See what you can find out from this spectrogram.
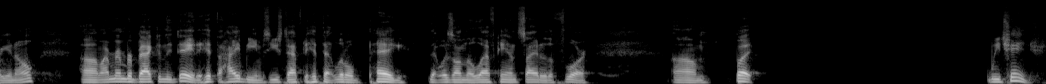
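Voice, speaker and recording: A man's voice: lowish voice, a little mellow, dry recording, clean studio sound. Chatty man in his late forties. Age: 40s. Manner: chatty, nostalgic, wanders off topic. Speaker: host of a morning live stream. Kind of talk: casual rambling chat to viewers.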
